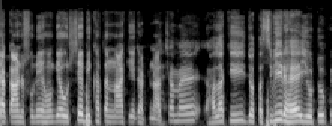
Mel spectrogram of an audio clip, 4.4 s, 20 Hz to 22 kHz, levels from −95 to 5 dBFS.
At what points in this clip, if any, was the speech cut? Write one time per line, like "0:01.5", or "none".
none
